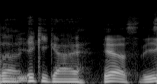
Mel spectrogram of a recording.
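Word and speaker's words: ikigai: japanese have something kind of similar called the icky guy yes this is how you pronounce it yeah yeah it's the the reason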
